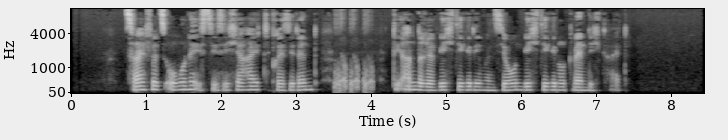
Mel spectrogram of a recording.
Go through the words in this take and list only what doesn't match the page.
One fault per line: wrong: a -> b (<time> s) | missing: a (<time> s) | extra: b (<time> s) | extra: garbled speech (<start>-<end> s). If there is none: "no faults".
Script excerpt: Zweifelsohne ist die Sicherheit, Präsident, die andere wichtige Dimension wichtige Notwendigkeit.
no faults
